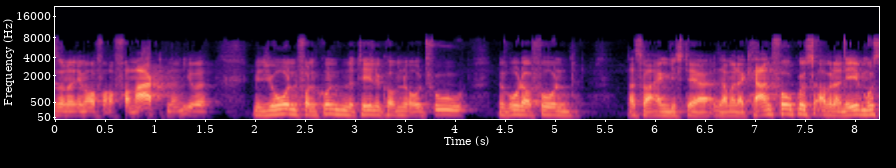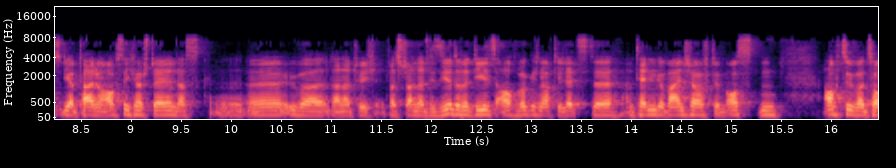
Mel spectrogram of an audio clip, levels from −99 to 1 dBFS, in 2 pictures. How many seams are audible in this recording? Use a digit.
1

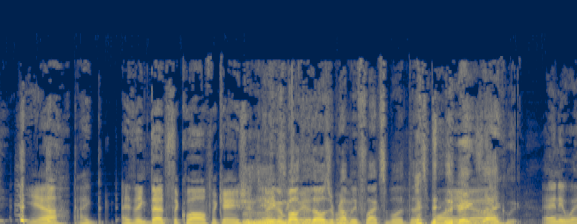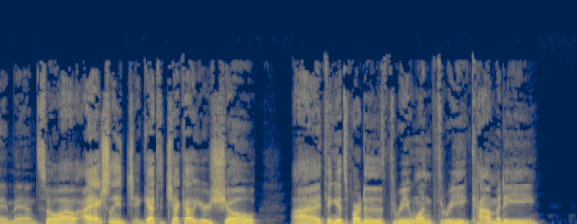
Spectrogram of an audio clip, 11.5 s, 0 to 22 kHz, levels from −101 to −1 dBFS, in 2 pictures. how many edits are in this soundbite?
0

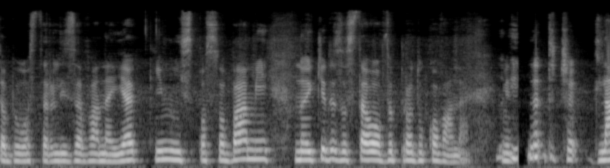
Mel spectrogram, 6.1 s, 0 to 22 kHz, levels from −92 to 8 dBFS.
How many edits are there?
1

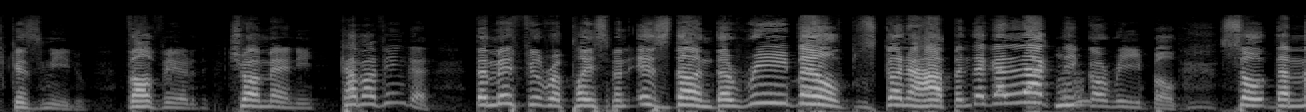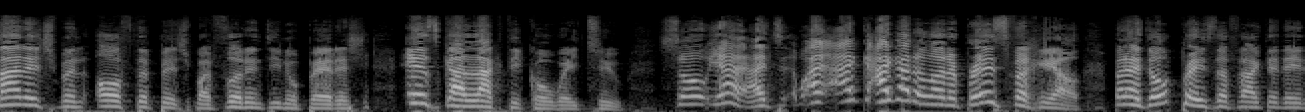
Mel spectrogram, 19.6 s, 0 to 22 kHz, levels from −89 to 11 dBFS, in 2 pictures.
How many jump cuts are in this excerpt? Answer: 0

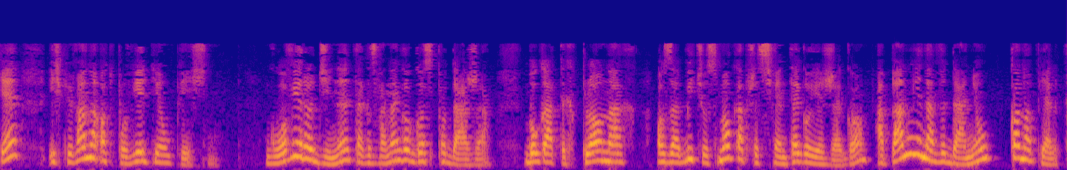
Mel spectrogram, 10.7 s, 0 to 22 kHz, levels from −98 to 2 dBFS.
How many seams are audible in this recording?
2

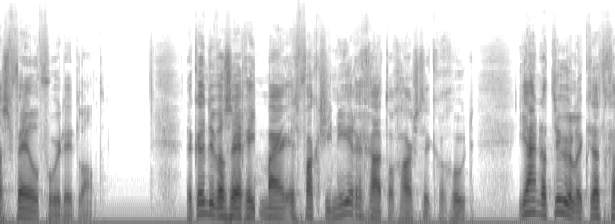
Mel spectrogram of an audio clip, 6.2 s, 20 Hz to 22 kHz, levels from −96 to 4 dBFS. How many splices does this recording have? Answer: 1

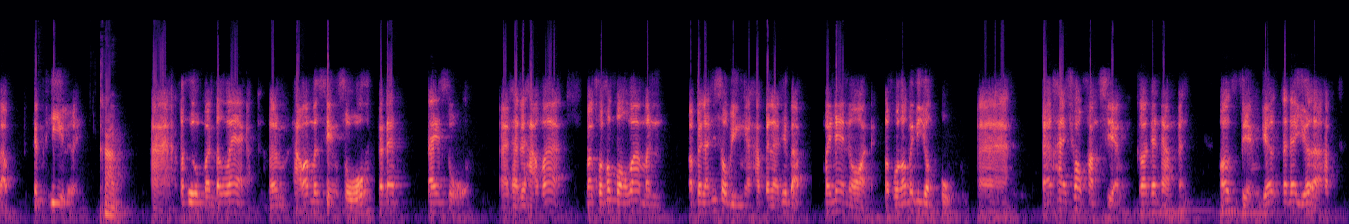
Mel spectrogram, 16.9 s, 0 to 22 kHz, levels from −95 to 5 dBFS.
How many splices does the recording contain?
1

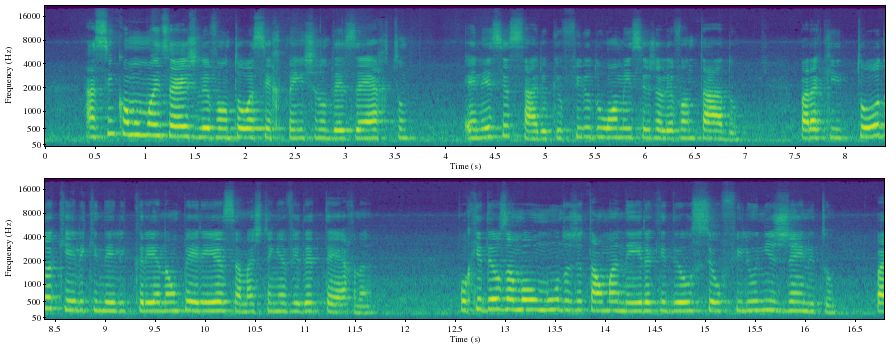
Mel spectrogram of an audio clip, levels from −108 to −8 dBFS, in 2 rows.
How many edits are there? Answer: 1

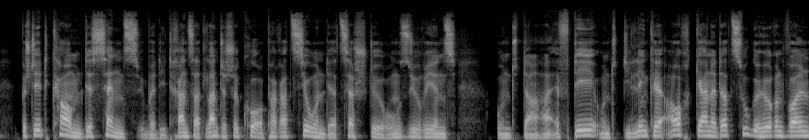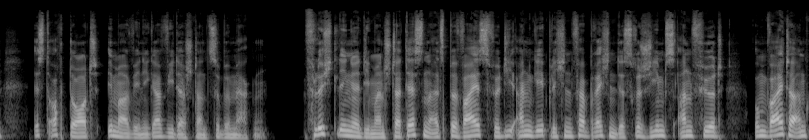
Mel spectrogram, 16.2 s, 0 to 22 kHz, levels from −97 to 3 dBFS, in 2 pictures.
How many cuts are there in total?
1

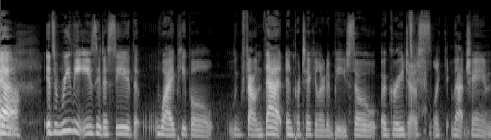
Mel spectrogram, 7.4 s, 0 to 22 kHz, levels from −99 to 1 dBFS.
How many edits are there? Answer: 0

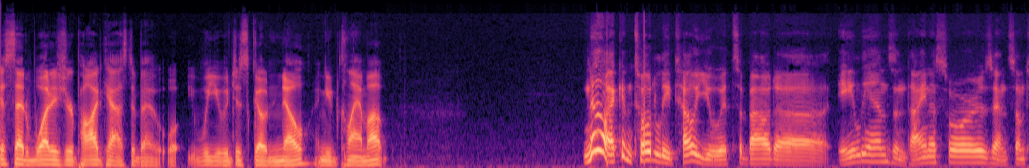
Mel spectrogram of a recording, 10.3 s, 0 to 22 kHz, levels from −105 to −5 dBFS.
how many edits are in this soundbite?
0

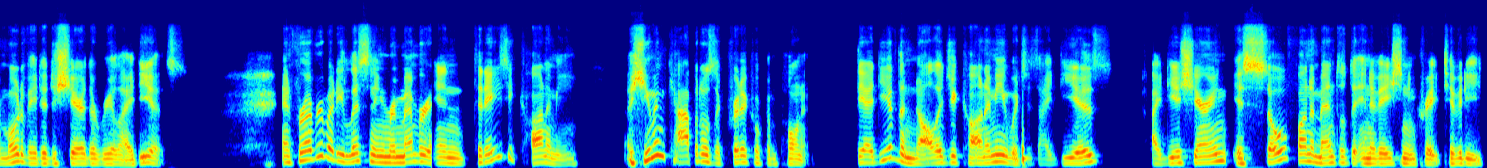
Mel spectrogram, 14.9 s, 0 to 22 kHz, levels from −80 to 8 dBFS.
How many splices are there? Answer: 1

